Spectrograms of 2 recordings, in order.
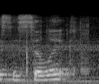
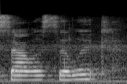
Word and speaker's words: salicylic: refreshes and twos Neutrogena sacylic acid I think that's how you say it oh I say it wrong I say sicilic it's salicylic Sally silic yeah success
